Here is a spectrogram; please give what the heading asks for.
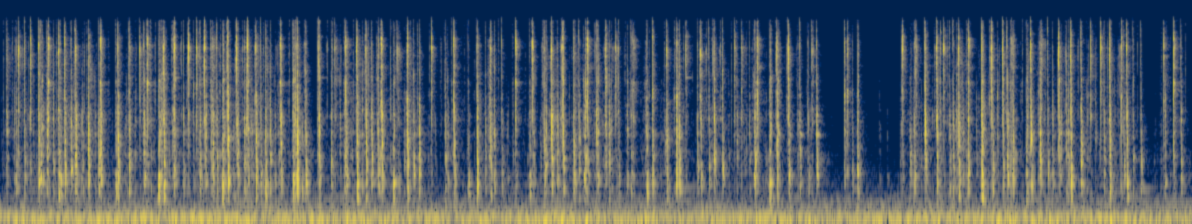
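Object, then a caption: Plastic mechanical keyboard with round keycaps. Long painted nails and fingertips type on a white-pink backlit mechanical keyboard with round plastic keycaps. Rapid, bright, clacky key taps each end almost instantly, with a brief pause just past the ten-second mark and another near the end.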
